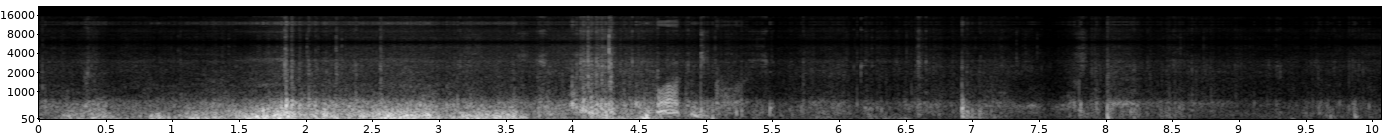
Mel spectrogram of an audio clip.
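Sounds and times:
bike rattling over ground: 0.0 - 4.7
wind on microphone: 0.0 - 5.3.

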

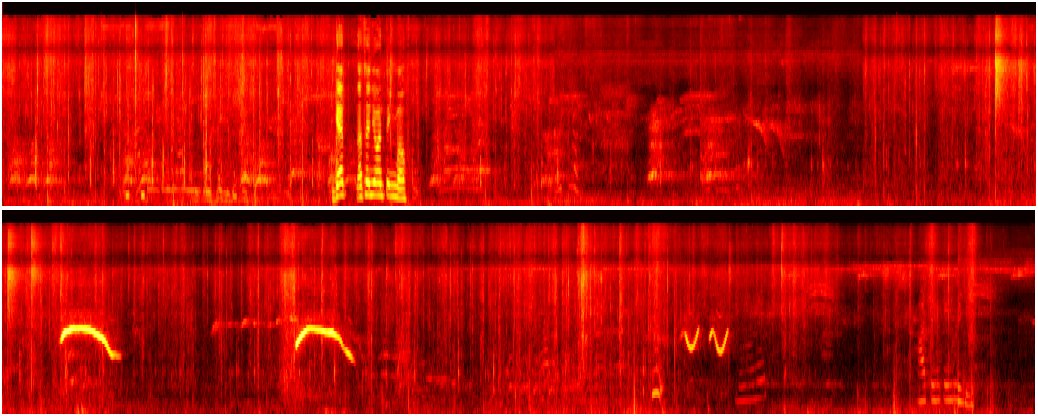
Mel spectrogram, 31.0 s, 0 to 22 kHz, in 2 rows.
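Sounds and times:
footsteps through undergrowth: 0.0 - 30.8
person whistling: 16.4 - 17.3, 19.8 - 20.8, 25.7 - 26.5.

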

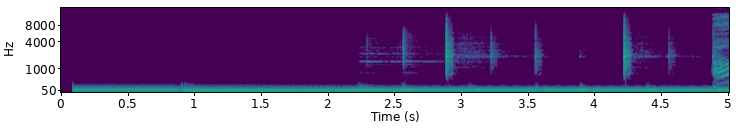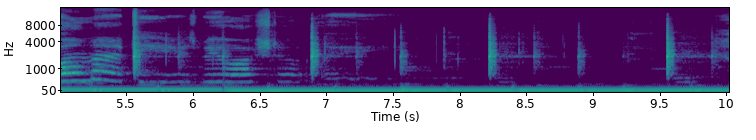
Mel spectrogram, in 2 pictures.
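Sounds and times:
deep electronic bass tones: 0.1 - 10.0.

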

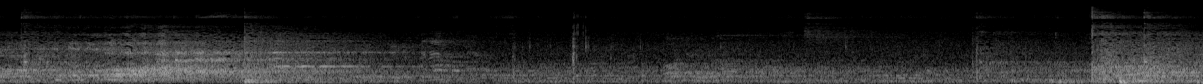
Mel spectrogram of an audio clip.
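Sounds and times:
indistinct talk echoing: 0.0 - 12.0.

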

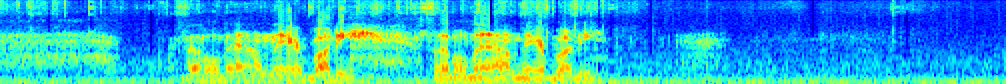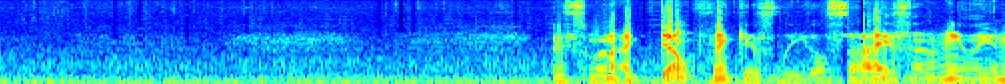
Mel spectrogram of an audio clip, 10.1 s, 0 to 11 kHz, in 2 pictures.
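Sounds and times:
dry leaves rustling: 0.0 - 7.8
steady low rumble: 0.0 - 10.0.

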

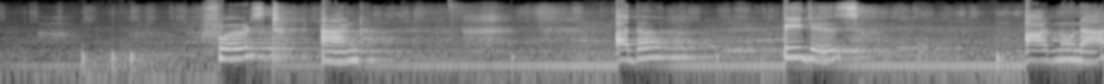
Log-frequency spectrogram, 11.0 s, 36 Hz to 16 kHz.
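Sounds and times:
low room hum: 0.0 - 11.0
marker writing on whiteboard: 0.0 - 11.0.

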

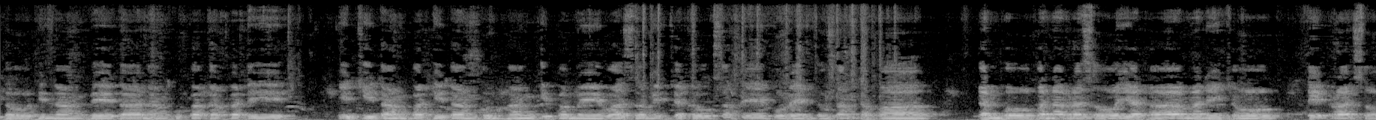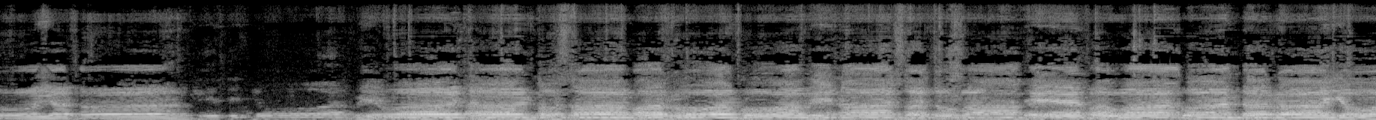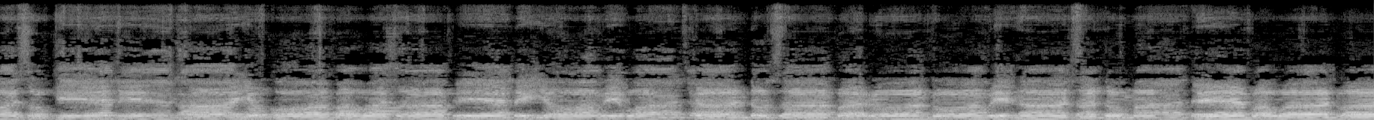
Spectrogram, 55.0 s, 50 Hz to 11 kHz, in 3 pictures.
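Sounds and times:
monks chanting in unison: 0.0 - 55.0.

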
